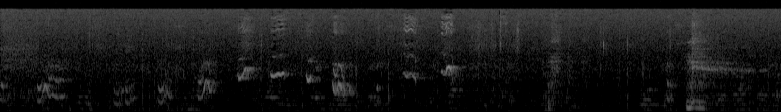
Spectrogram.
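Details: Mother dog and her puppies: scattered high, bending squeaks and whines come in bursts every half second or so, with a murmuring human voice in the background.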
